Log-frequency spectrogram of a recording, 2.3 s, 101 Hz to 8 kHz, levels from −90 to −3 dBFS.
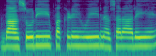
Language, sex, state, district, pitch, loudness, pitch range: Hindi, female, Madhya Pradesh, Bhopal, 225 Hz, -17 LUFS, 220-225 Hz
